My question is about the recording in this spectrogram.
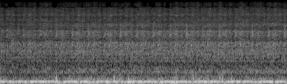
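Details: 1971 Ford Torino 351 Cleveland V8 idling just after a new 17-inch cooling fan was installed: even, deep idle rumble with a strong rush of fan air and no knocks or missed beats; running healthy.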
